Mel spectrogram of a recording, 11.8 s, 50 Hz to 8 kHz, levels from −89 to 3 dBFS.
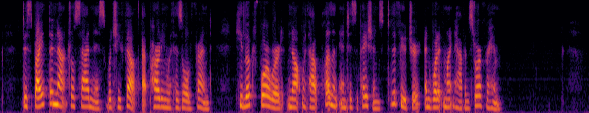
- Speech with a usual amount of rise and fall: Yes, average, 3.7 semitones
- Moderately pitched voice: No, high, 215 Hz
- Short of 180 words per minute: Yes, average, 165 wpm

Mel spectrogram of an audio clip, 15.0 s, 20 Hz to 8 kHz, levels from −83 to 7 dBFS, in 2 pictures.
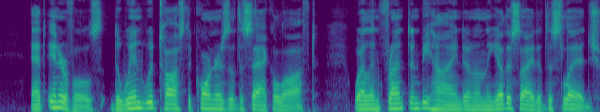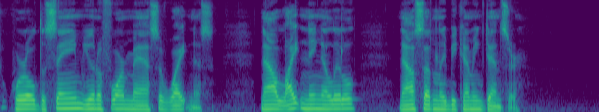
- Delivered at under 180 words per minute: Yes, average, 160 wpm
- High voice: No, low, 115 Hz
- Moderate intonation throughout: No, narrow, 2.3 semitones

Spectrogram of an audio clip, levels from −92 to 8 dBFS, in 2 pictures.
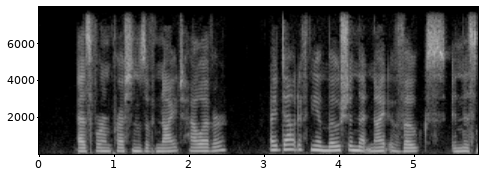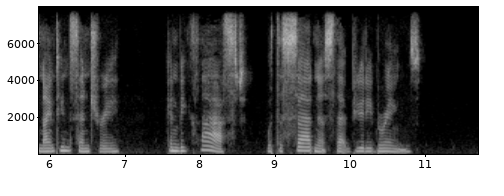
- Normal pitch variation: Yes, average, 3.3 semitones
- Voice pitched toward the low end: No, medium, 180 Hz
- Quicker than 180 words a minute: No, average, 140 wpm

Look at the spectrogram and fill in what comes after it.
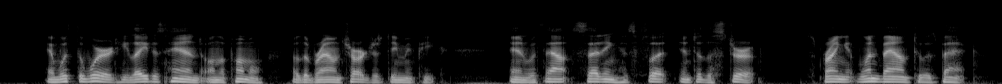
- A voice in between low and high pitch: No, low, 110 Hz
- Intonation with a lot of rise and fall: No, average, 3.4 semitones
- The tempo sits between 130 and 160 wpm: No, average, 185 wpm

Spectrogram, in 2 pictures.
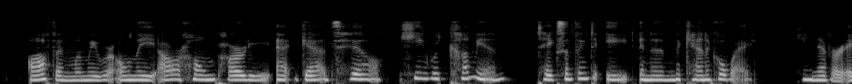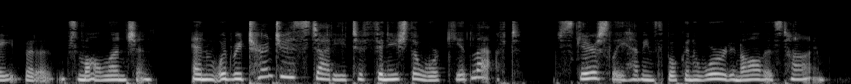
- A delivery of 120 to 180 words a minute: Yes, average, 175 wpm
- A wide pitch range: No, average, 2.8 semitones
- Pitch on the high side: Yes, high, 220 Hz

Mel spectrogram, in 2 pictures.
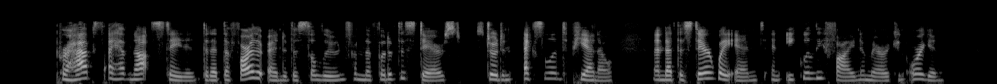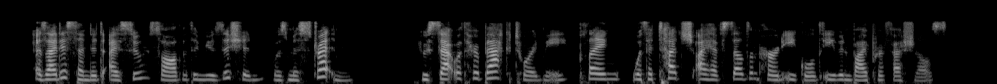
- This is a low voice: No, high, 215 Hz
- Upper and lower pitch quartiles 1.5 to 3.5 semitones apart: No, average, 4.0 semitones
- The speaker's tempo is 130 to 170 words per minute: No, average, 195 wpm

